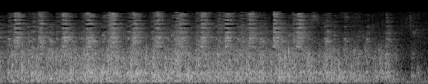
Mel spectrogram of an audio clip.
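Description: Audience clapping steadily, applause given as a vote for one answer in a quiz. It tails off slightly near the end.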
